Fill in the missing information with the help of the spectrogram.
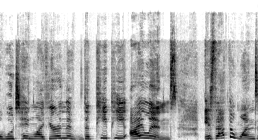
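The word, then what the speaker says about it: Phi Phi: I know it sounds weird because it's spelled PHI, but that is so cool.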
